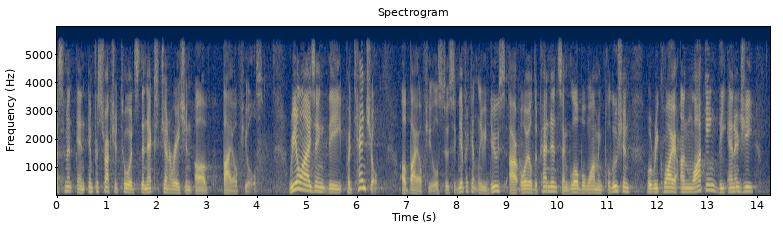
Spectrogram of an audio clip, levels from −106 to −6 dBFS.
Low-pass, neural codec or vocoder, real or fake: 5.4 kHz; vocoder, 44.1 kHz, 80 mel bands, Vocos; fake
